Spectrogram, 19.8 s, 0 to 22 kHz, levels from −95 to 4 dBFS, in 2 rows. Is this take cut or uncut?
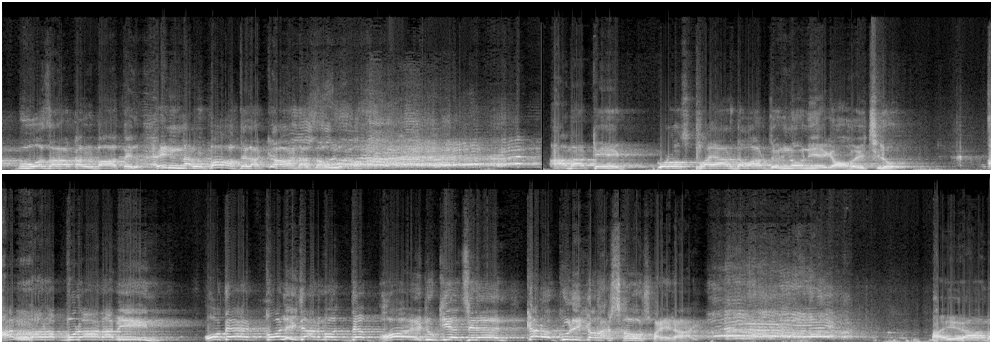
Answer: cut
